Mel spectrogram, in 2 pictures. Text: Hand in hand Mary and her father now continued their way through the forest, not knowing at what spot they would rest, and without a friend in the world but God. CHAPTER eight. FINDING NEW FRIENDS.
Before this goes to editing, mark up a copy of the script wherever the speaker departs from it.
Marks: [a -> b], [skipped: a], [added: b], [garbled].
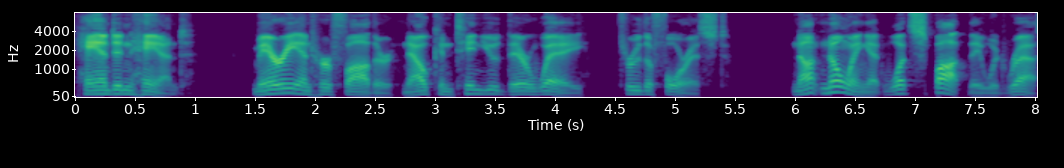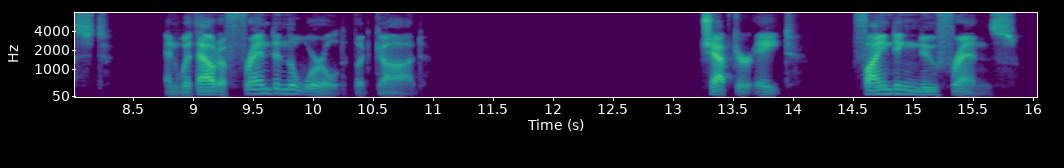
Hand in hand Mary and her father now continued their way through the forest, not knowing at what spot they would rest, and without a friend in the world but God. CHAPTER eight. FINDING NEW FRIENDS.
